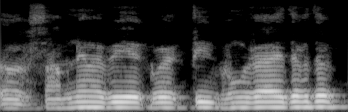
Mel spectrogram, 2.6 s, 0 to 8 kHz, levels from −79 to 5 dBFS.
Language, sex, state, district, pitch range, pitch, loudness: Hindi, male, Uttar Pradesh, Jalaun, 130-140 Hz, 140 Hz, -14 LUFS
